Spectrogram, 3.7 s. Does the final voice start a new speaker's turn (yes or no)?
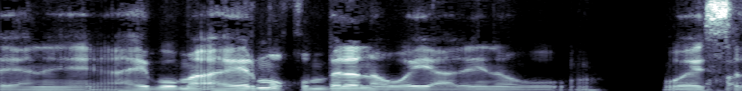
no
